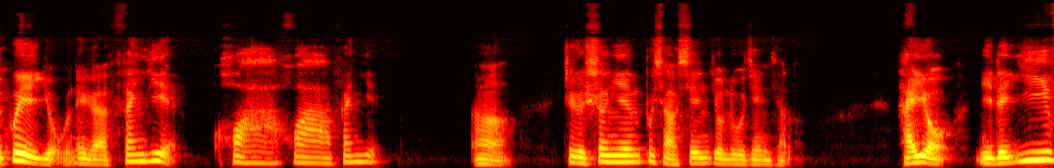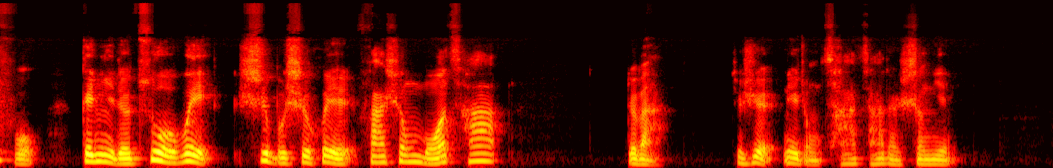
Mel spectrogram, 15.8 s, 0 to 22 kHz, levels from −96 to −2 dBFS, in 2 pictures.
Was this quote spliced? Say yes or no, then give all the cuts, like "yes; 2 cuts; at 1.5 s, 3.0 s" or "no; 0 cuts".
no; 0 cuts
